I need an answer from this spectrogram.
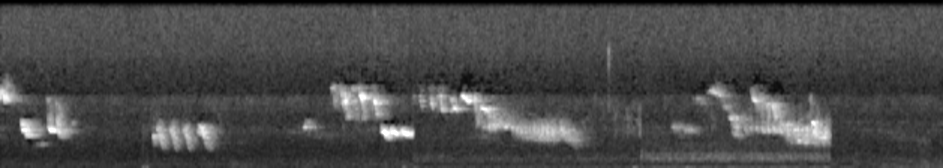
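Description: Faint songbirds singing: a series of short high phrases and trills, with a longer descending phrase in the second half.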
